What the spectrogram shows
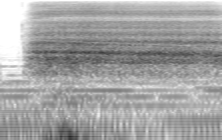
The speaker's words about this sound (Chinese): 第五次深深的吸气，吐气时会像狮子一样，不断的展现出力量。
